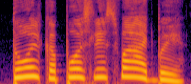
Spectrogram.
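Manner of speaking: high, slow kitten voice; talking kitten. A narrator's reading. Winged kitten suddenly speaking up, high-pitched. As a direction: squeak it out as a tiny kitten. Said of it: "маленький крылатый котёнок".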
